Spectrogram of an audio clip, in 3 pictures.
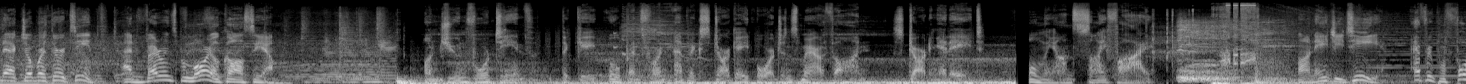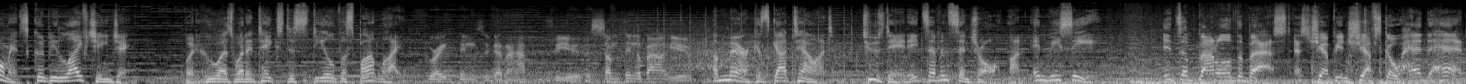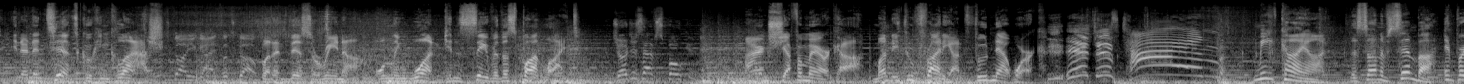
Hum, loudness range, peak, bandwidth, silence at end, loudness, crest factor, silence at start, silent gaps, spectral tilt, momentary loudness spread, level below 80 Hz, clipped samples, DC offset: none; 3 LU; -2 dBFS; 19.5 kHz; 0 s; -19 LUFS; 18 dB; 0 s; 10.24-10.28 s; -4 dB/octave; 8 LU; -26 dBFS; under 0.1%; under 0.1%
